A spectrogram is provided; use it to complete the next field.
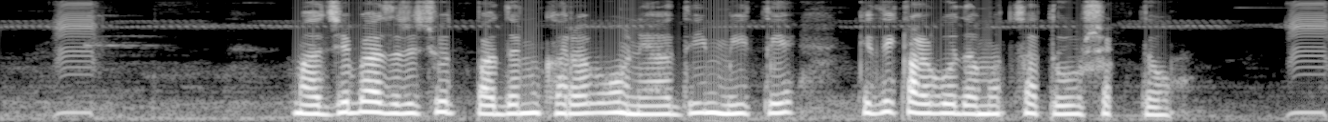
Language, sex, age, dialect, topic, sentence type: Marathi, female, 25-30, Standard Marathi, agriculture, question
